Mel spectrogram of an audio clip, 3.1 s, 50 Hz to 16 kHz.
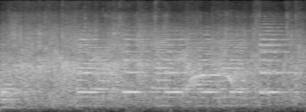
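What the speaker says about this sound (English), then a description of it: "So let's give them a round of applause" Dense audience applause fills a school gym at an 8th grade commencement ceremony, steady and fairly loud throughout, with faint tonal sounds over the clapping.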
